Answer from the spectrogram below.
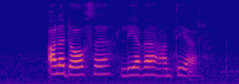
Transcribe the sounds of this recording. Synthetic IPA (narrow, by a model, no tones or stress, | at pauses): ʔɐlədɑːχsəliəvəɦɐntiər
